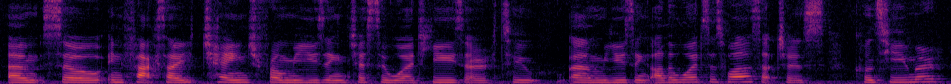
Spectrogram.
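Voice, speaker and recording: Soft, flat-voiced Finnish-born woman. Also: medium pitch, moderate pace, slight background noise. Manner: thoughtful, hesitant with frequent ums. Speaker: guest. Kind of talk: conversational podcast interview. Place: conference venue.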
